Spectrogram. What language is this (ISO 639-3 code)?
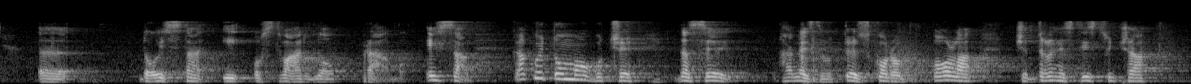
hrv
